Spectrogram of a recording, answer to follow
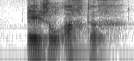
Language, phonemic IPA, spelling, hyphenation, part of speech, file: Dutch, /ˈeː.zəlˌɑx.təx/, ezelachtig, ezel‧ach‧tig, adjective, Nl-ezelachtig.ogg
- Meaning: 1. like a donkey 2. asinine, stupid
